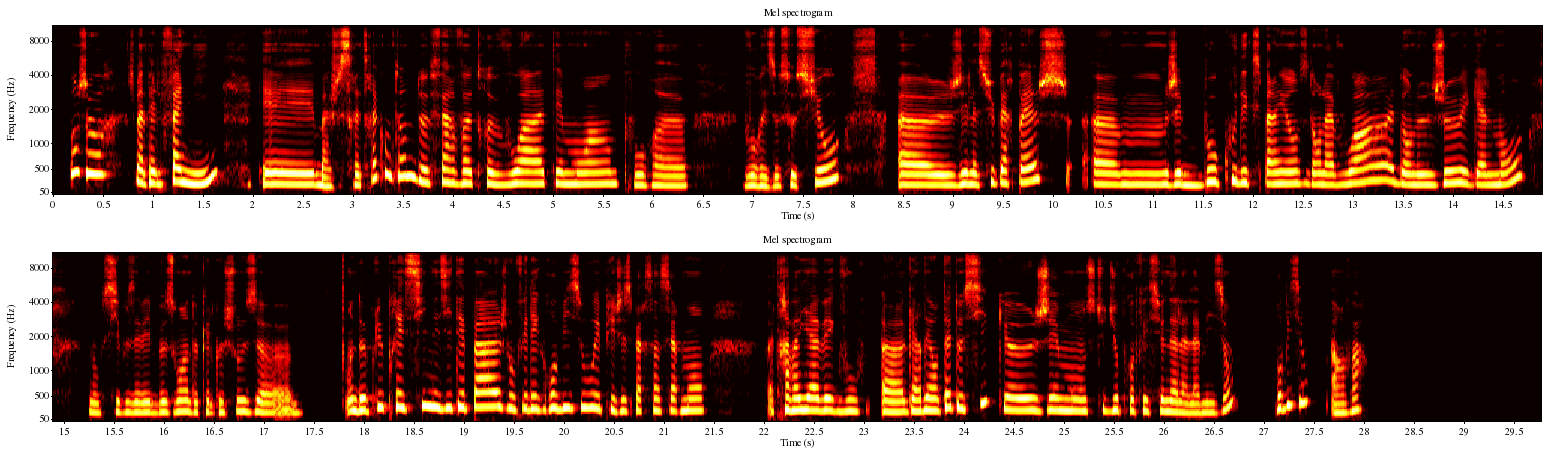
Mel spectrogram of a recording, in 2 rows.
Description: Voix off
27 - 72 ans - Mezzo-soprano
